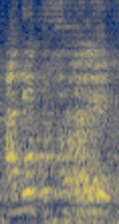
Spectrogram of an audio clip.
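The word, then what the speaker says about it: ألف: রহমান, রহমান, রহমান, আলিফ, আলিফ, আলিফ, আলিফ। সামনের যে দুইটা দাঁত, এই দুইটা দাঁত এই ঠোঁটের মাঝখানে লাগাই দেন। আলিফ, আলিফ, আলিফ, আলিফ, আলিফ, আলিফ।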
